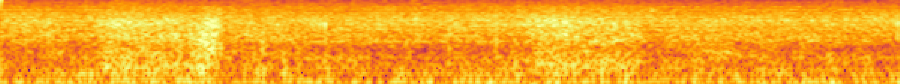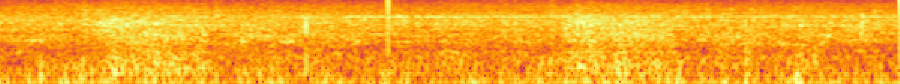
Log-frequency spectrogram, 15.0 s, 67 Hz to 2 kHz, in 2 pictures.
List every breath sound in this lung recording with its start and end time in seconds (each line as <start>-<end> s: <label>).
0.72-1.81 s: inhalation
4.39-5.48 s: inhalation
8.27-9.35 s: inhalation
12.21-13.30 s: inhalation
